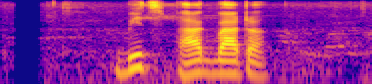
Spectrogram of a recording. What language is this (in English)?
Nepali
